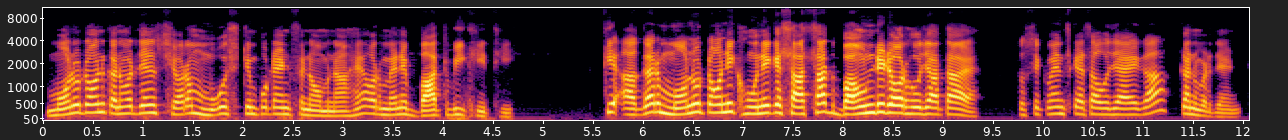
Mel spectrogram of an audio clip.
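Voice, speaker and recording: A man teaching maths in a classroom lecture, asking the class short check questions and reading English terms out slowly. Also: high-pitched, fairly bright tone, smooth, no room sound, muffled recording.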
